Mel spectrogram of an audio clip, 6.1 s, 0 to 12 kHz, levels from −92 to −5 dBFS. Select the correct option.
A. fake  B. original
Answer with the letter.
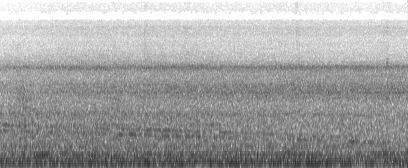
B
